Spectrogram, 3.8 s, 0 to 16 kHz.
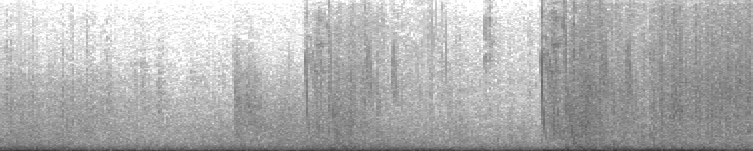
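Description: Target blowing up as it is destroyed in MechWarrior 5, a dense rumbling explosion with bursts of crackling debris that swell and roll on for several seconds, no voices.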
